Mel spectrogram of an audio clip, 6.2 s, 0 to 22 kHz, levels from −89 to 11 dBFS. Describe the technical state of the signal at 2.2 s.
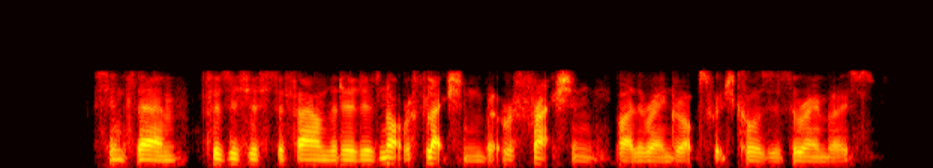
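Throughout, including 2.2 s, a G.729 codec rebuilds the speech from a vocal-tract model and sparse pulses, so it sounds plainly rough, synthetic and confined to 200 Hz–3.7 kHz.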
